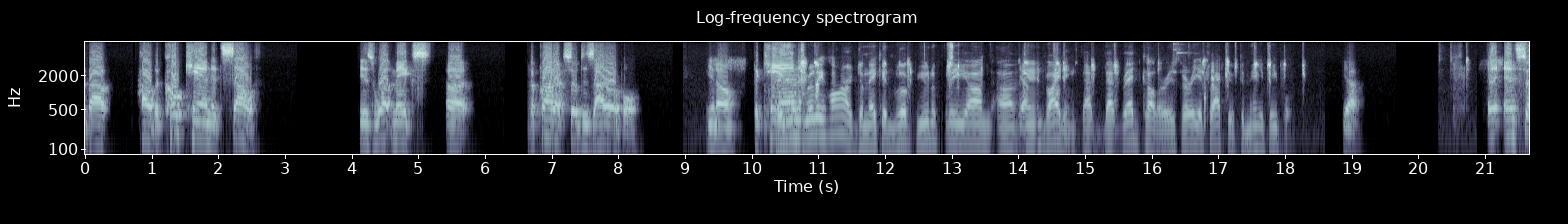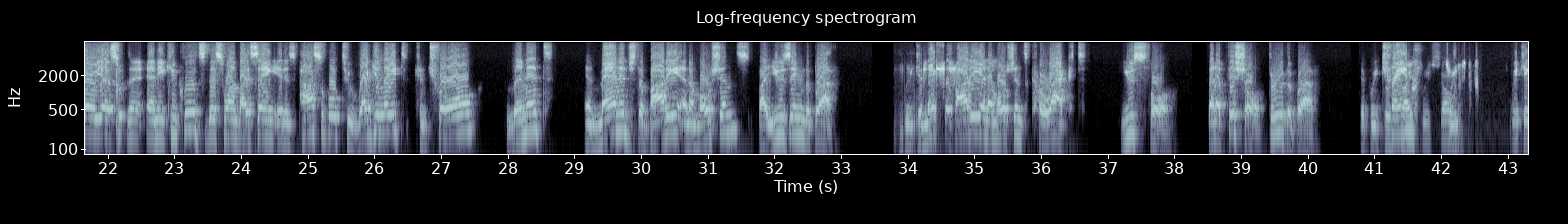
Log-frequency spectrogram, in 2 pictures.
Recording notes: Skype calls on this channel.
